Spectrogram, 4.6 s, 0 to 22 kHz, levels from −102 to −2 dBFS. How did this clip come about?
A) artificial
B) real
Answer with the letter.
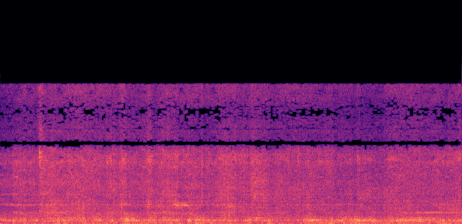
A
